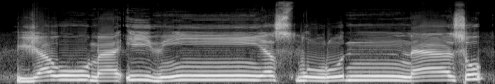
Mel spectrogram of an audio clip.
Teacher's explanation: वाव साकन से पहले ज़बर है, तो वाव को थोड़ा सा खींच के पढ़ेंगे, लंबा करके पढ़ेंगे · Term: हरूफ लीन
